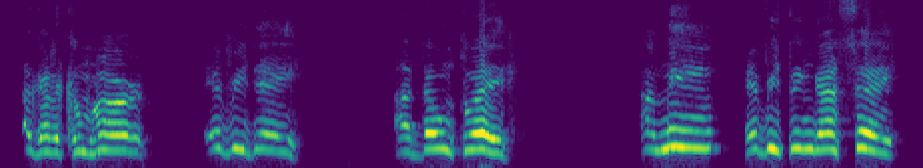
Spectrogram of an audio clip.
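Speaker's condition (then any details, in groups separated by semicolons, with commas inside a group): Traumatic brain injury; voice affected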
